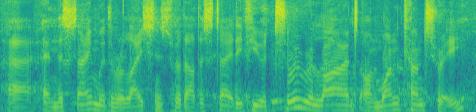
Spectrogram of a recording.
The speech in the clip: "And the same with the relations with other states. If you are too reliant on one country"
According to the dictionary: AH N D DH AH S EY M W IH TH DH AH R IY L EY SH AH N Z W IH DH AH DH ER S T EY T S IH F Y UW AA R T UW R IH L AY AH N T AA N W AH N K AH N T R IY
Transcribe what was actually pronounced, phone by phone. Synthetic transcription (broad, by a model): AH N DH AH S EY M W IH DH R IY L EY SH AH N Z W IH DH AH DH ER S T EY T IH F Y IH R T UW R IH L AY AH N T N W AH N K AH N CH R IY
